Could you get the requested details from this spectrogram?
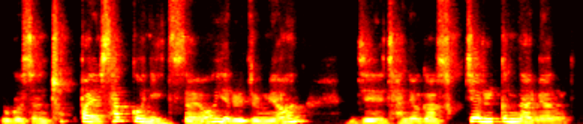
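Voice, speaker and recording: A woman's voice: fairly low pitch, expressive, normal speed, a little mellow. A middle-aged woman counselor lecturing parents, acting out parents and children in quoted lines and mixing English words into her talk.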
